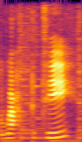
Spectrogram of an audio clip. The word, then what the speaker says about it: Wapiti: But anyway, he says, Samson Wapiti is pronounced as Wapiti.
